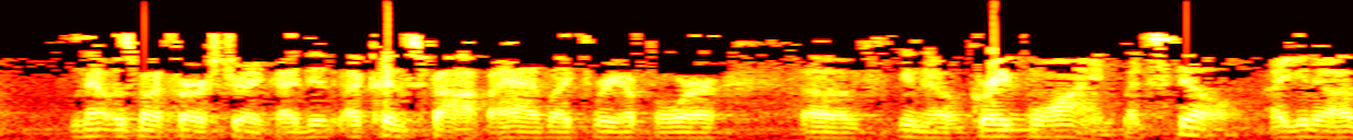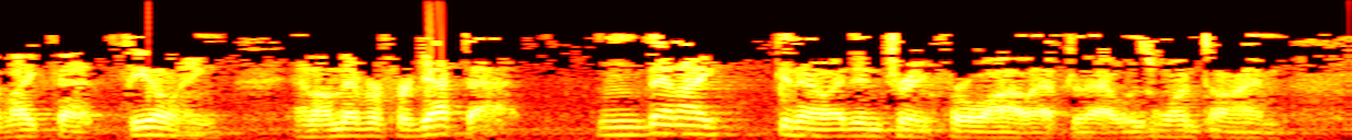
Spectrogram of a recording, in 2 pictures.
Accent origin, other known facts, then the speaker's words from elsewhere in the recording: New Jersey, United States; born there; So I was born in New Jersey in 1963, middle class family, middle child of three. I grew up with a normal life.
